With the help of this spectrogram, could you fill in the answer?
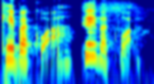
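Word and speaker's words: Québécois: Quebecois.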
